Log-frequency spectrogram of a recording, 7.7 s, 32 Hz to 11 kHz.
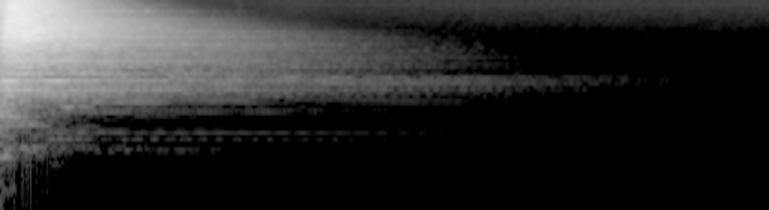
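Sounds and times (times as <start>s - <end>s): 
china cymbal: 0.0s - 2.0s.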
